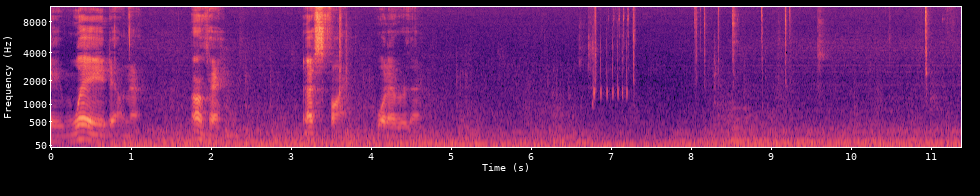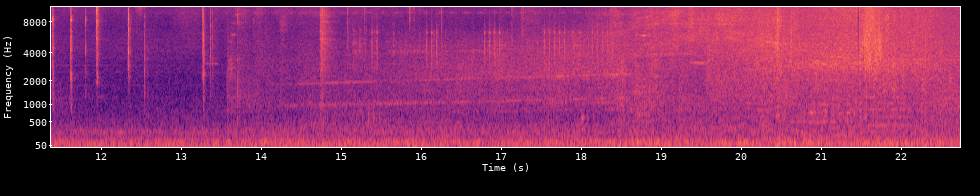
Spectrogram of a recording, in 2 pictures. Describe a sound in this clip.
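A spaceship engine rumbles low and steady.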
